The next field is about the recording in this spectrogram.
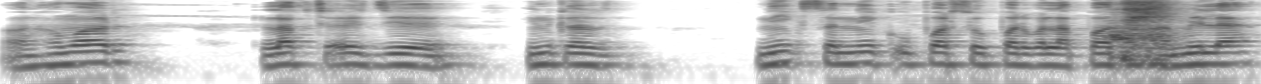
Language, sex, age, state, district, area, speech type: Maithili, male, 45-60, Bihar, Madhubani, urban, spontaneous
